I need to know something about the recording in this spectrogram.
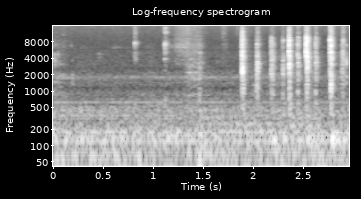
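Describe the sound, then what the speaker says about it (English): Typing on a computer keyboard, a few soft taps and then a quick burst of close, light key clicks toward the end over faint background hum, with no talk. "So let's type in queen."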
